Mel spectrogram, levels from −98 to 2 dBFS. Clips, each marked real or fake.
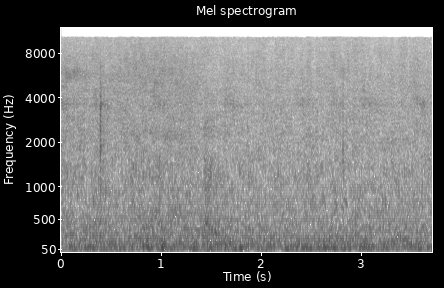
fake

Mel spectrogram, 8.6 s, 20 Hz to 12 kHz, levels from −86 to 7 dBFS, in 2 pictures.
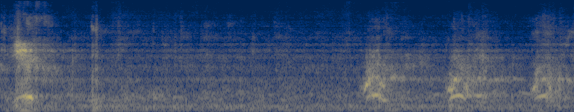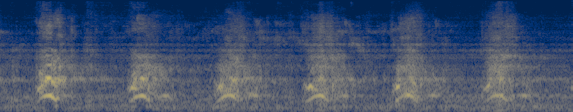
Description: fake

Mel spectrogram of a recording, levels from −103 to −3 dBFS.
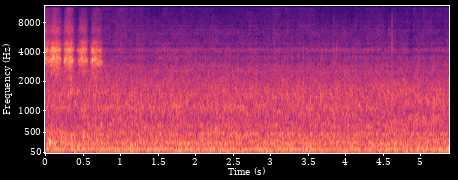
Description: fake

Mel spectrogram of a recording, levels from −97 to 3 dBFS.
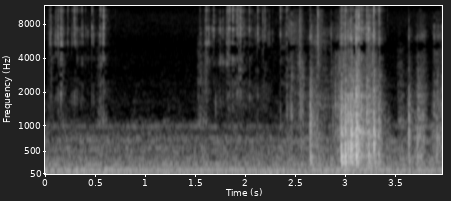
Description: real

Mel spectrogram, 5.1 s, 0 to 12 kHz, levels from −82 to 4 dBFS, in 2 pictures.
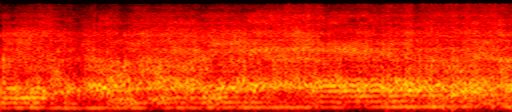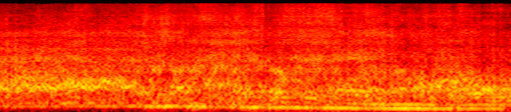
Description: fake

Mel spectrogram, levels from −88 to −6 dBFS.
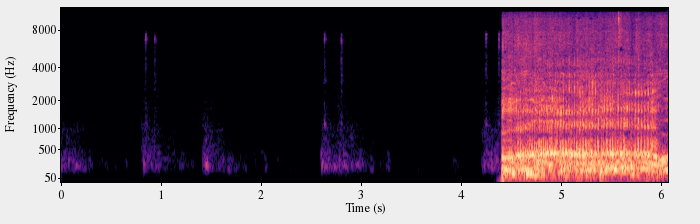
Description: real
